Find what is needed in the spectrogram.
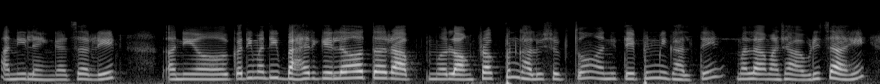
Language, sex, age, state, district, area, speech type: Marathi, female, 18-30, Maharashtra, Washim, rural, spontaneous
